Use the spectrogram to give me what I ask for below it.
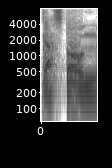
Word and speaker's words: Gaston: you pronounce my name very french here in the philippines it's phonetically it's just gaston it's about the way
